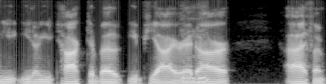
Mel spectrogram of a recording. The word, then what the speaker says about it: Aadhaar: One of the things I would say that's unique, and you talked about UPI or Aadhaar, if I'm pronouncing that correctly, I never quite got it. Is it Aadhaar? Aadhaar, yes, Aadhaar.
